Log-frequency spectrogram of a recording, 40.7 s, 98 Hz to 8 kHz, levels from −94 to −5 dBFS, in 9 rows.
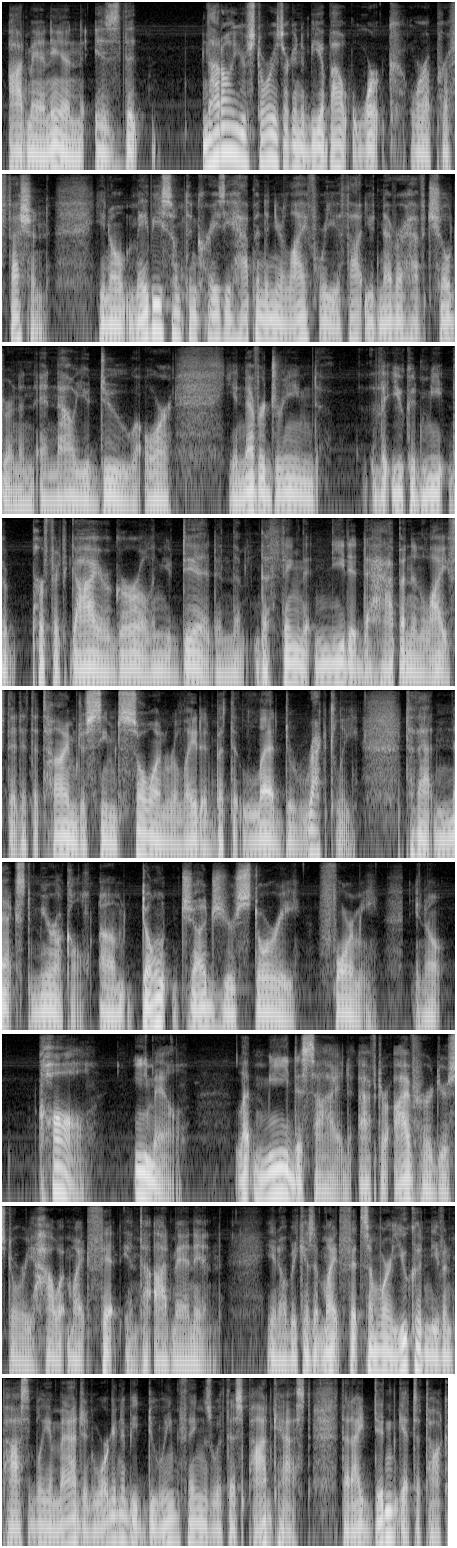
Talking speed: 200 wpm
